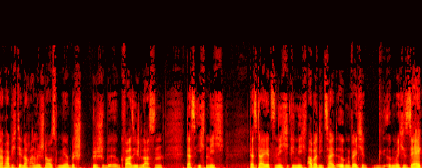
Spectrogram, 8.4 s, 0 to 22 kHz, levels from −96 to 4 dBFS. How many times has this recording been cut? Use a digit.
7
